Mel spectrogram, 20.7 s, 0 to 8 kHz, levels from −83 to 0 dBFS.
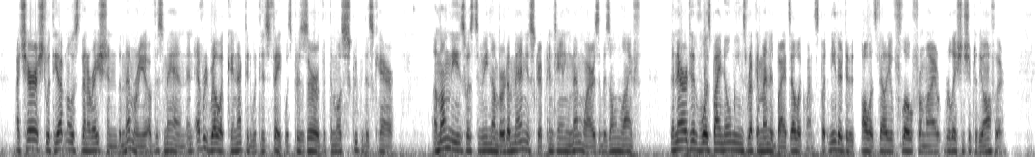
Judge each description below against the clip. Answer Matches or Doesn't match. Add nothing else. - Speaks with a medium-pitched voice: Doesn't match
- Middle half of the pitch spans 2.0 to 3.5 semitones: Matches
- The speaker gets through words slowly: Doesn't match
